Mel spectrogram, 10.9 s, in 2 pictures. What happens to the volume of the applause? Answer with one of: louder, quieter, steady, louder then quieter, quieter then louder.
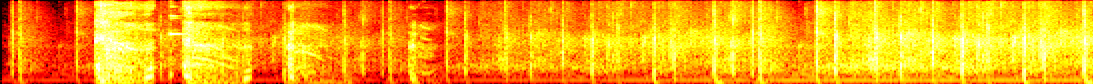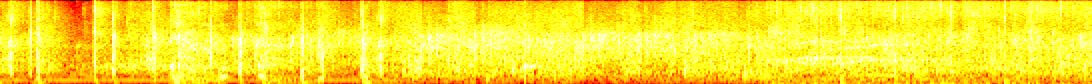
louder.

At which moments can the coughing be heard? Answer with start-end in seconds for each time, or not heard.
0.5-2.1, 6.3-8.0.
